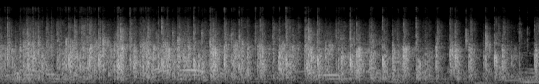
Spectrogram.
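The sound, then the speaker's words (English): A church audience claps their hands together for the Lord in a dense, steady burst of applause lasting several seconds, many overlapping claps forming a continuous crackling roar, with faint voices underneath. “So let's give the Lord a hand clap for them.”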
